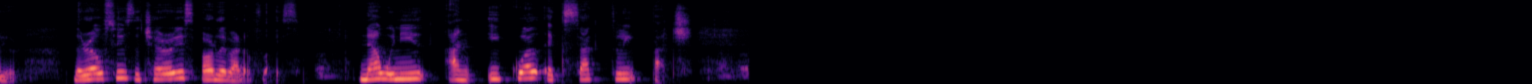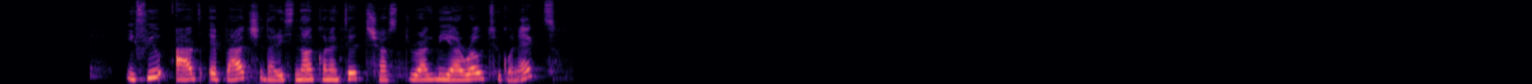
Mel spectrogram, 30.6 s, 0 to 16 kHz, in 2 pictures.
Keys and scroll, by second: 1.3-2.5 typing, 10.0 e, 10.2 q, 15.7 Delete, 24.0-24.4 typing.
